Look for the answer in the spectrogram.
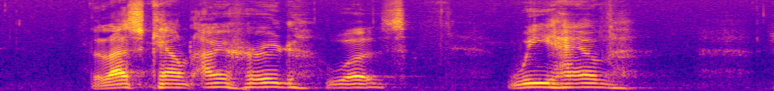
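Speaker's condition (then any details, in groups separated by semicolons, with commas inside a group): ALS; body weakening, 2 years since onset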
